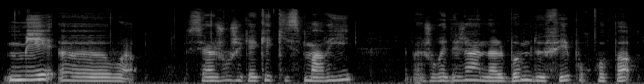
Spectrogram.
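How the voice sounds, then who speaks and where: A woman's voice: fairly low pitch, fairly even intonation, normal speed. A woman casually presenting craft supplies she bought, hesitant and full of fillers, apologizing now and then. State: married adult. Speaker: craft vlogger. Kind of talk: casual product haul chat.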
